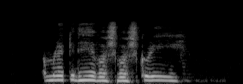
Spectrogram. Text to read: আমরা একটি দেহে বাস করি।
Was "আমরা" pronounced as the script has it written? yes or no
yes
